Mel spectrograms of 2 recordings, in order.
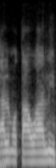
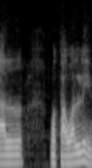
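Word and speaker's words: المتولي: Jadi al-mutawali bacanya bukan al-mutawalli Mas Wahyudi.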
